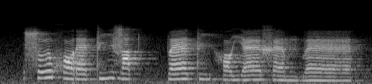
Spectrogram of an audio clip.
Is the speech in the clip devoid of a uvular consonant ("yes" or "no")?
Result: yes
